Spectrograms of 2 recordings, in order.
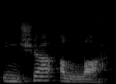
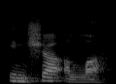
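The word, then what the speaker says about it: Insya Allah: s-y-a they pronounce it they pronounce the s-y the way we pronounce s h so they can write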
